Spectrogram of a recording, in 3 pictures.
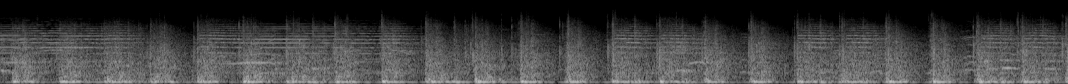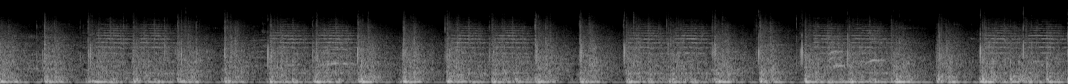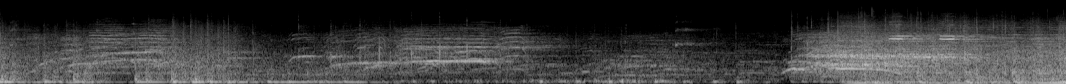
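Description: Handball match in a sports hall: a steady beat of sharp thuds, about two a second, over a low hum, with shouting voices. The beat stops a few seconds before the end, leaving voices.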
